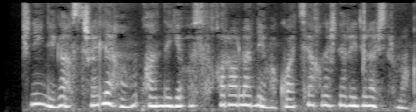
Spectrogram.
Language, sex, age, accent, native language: Uzbek, female, 18-24, Toshkent viloyati, Uzbek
